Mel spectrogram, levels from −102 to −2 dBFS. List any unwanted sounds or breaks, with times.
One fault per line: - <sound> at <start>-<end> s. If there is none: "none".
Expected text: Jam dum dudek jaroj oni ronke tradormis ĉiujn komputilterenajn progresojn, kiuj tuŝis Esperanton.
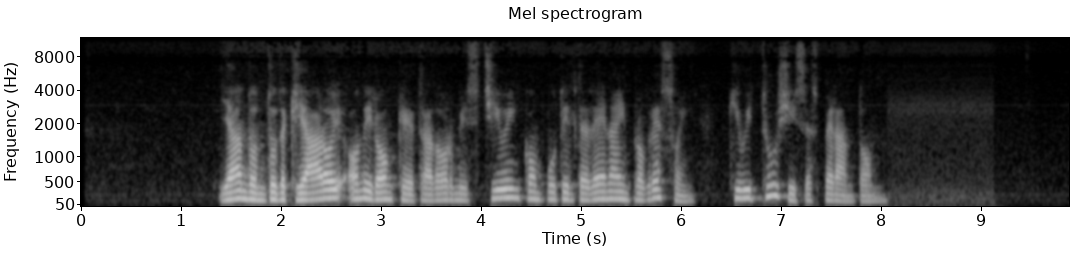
none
